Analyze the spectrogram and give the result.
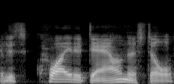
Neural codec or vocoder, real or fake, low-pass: codec, 24 kHz, 1 kbps, SNAC; fake; 7.2 kHz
